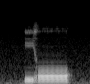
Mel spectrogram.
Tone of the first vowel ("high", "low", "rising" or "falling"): low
